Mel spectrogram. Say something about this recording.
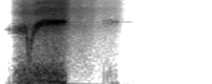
Processed a vacuum sucking noise and added ringshifter for variations.
beam, whizz, wave, vacuum, noise, rub, woosh, synth, suck, whoosh, pressure, fast, plastic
